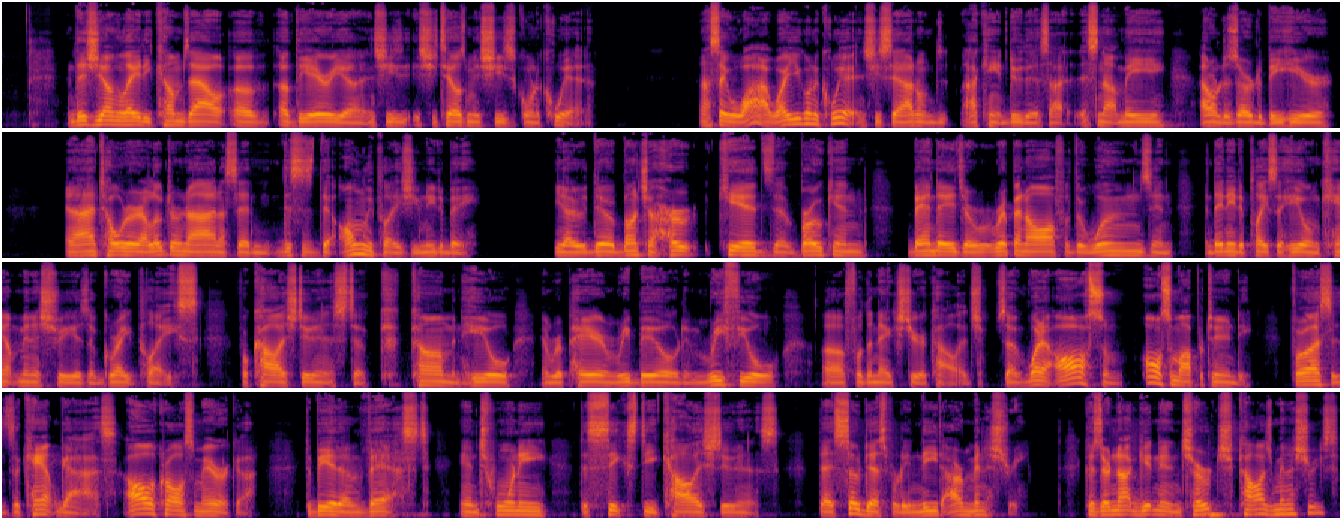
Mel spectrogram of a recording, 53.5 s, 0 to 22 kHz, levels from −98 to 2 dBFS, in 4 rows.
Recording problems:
none

